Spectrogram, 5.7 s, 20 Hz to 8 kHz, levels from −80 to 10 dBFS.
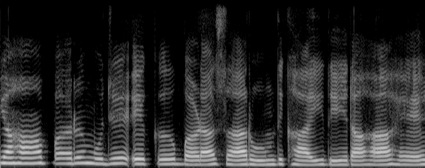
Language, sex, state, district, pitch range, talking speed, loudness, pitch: Hindi, female, Punjab, Fazilka, 200-245 Hz, 115 wpm, -16 LUFS, 215 Hz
